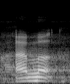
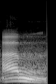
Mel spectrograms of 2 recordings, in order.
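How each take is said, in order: First: The m bounces off into a short vowel. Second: The m is held softly and stops cleanly. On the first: The speaker calls it wrong. "yang mim sukun jangan ame" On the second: The speaker calls it right. "nekannya halus ... Tidak boleh sampai meman"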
